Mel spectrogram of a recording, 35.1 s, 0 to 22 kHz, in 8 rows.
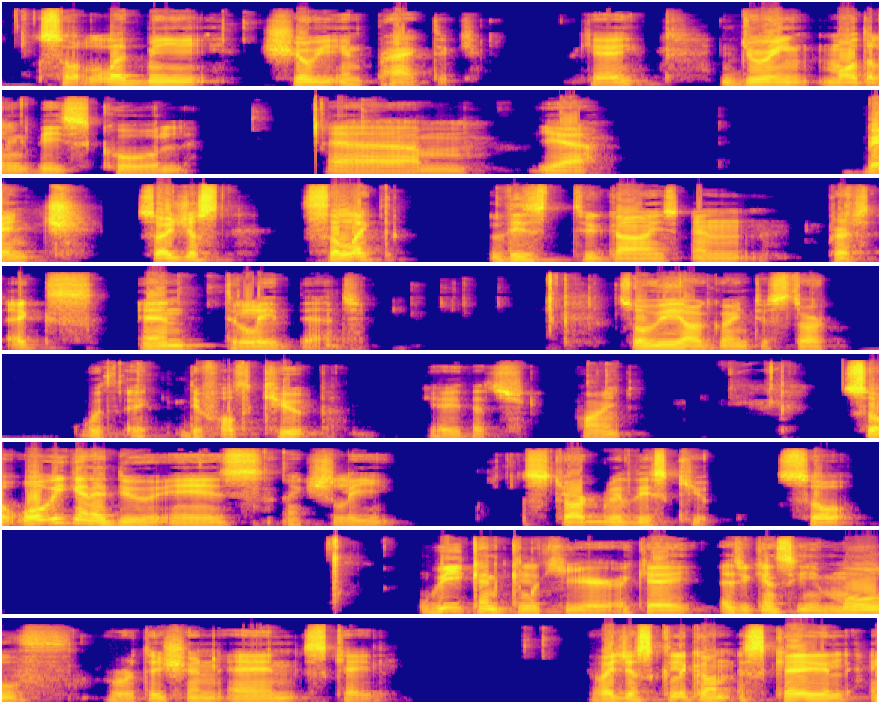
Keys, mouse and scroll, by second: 0.2 shift+middle click, 0.7 scroll down 1, 0.9 middle click, 1.4 click, 5.3-5.9 scroll down 2, 5.9-7.6 drag, 10.9-12.9 drag, 13.2 x, 15.2 scroll up 2, 15.5 shift+middle click, 15.9 scroll up 1, 16.2 shift+middle click, 17.1 scroll down 1, 17.4 middle click, 17.6 scroll up 2, 18.4 click, 24.4 scroll down 2, 24.6 middle click, 25.0 scroll up 2, 25.3-26.8 middle drag, 26.8-29.0 scroll down 1, 33.6-35.0 drag.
